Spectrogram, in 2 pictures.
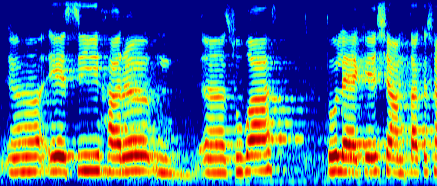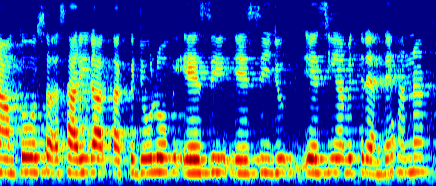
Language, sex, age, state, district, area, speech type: Punjabi, female, 30-45, Punjab, Bathinda, rural, spontaneous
